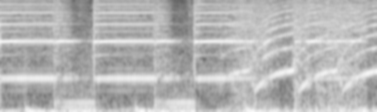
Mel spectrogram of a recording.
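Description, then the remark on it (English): A loud electronic alarm blares, starting with two bursts of harsh pulsing beeps over a steady high tone, then switching to rapid rising whoops that repeat. No one speaks. “We don't know when that alarm is going to go off again.”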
